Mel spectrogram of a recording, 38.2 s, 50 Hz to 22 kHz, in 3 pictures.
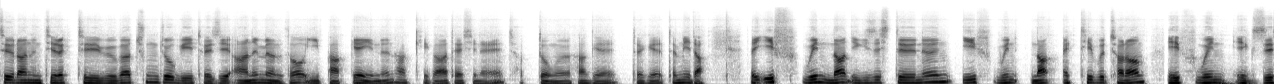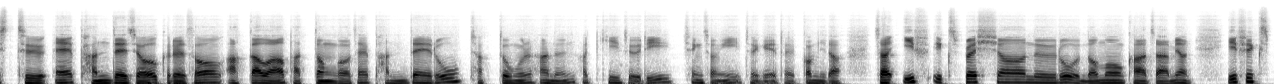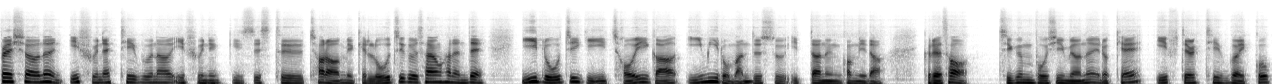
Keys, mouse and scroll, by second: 0.3 super+3, 0.9 click, 3.4-3.9 scroll down 1, 4.0-4.8 scroll down 2, 4.1 click, 5.4 click, 6.4 ctrl+c, 6.6 click, 8.1 ctrl+v, 8.3 ctrl+s, 9.7 click, 16.6 click, 17.0 click, 17.9-18.3 scroll down 2, 19.1 scroll down 1, 20.2 click, 21.3-21.8 scroll down 2, 21.8-22.6 scroll down 2, 22.6 click, 22.8-23.5 scroll up 1, 23.5 shift+click, 24.3 shift+Up, 24.8 shift+Right, 24.8 ctrl+c, 25.0 click, 25.3 click, 26.1 BackSpace, 26.3 ctrl+v, 30.0 click.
